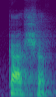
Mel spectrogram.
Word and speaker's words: caixa: É o caso, por exemplo, de caixa, que pode perfeitamente ser pronunciada só com A, caixa.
